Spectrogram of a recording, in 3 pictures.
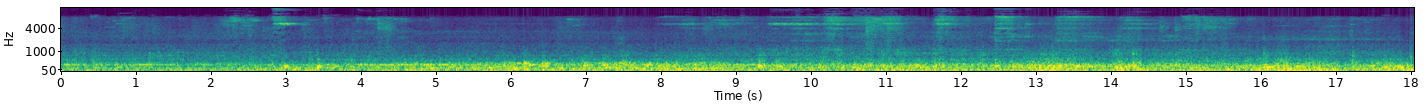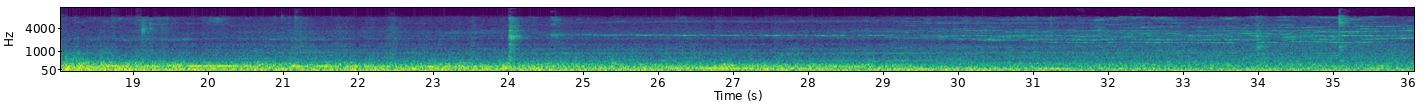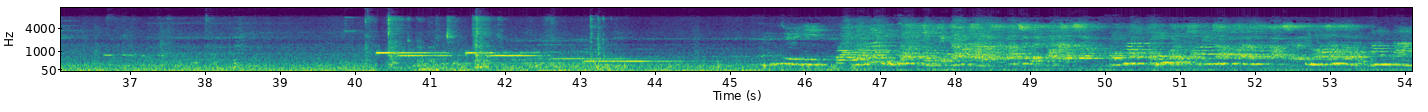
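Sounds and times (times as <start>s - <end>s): train wheels rumbling on rail: 0.0s - 54.0s
rail-joint clicks: 23.9s - 24.7s, 39.8s - 43.6s.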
